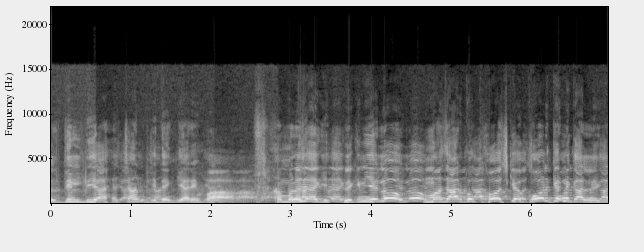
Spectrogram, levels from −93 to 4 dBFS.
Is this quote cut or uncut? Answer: cut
